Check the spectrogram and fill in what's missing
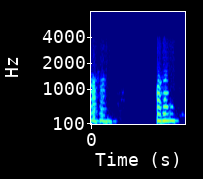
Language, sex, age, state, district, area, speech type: Sanskrit, female, 45-60, Karnataka, Dakshina Kannada, urban, conversation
